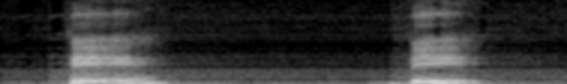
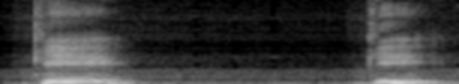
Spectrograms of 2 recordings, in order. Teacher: na articulação do PB, os dois lábios bloqueiam a passagem do ar. Na articulação do QG, é a parte posterior da língua, que bloqueia a passagem do ar lá no véu palatino.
